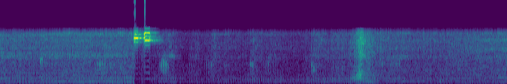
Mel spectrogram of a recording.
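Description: Quad-bike (ATV) engines running as the machines crawl along a rough dirt trail. About three seconds in come two short, loud high-pitched blasts. The running sound then drops quieter for a few seconds, and a brief loud burst follows about seven seconds in.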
